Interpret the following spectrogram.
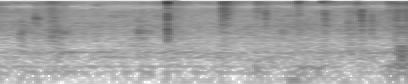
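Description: Quiet room tone with a few faint, short clicks and taps from handling.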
